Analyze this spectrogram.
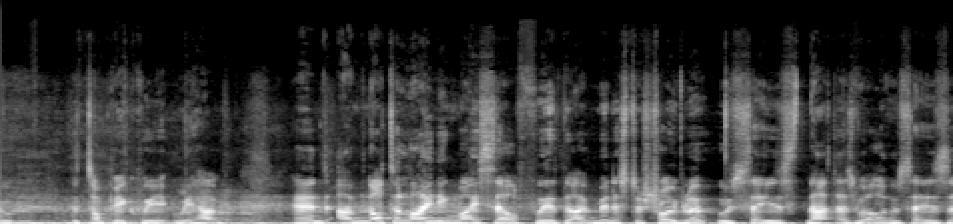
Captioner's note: laughter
